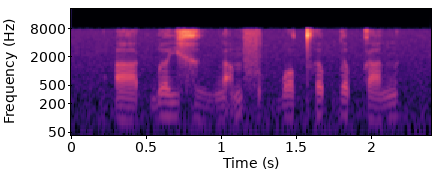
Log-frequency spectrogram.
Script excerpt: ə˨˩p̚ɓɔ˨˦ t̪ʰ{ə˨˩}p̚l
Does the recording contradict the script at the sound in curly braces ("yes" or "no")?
yes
